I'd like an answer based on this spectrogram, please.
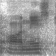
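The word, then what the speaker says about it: honest: Rule number 2, एक एन का प्रयोग उन शब्दों के पहले होता है जिनमें पहला अक्षर एच साइलेंट हो और जोर वावे पे दिया गया हो। जैसे एन ऑनेस्ट मैन, N honourable man, an hour etcetera.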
